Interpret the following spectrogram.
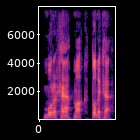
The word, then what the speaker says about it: Murchad mac Donnchad: During his lifetime, it would most likely have been pronounced Murchad, but by sticking in a few H's, we get the modern pronunciation, Murchad mac Donnchad, which is what I tend to use.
